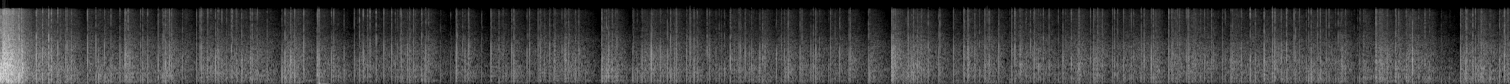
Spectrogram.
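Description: A string of firecrackers going off, a dense, rapid, continuous crackle of small pops, loudest in a burst at the start.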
